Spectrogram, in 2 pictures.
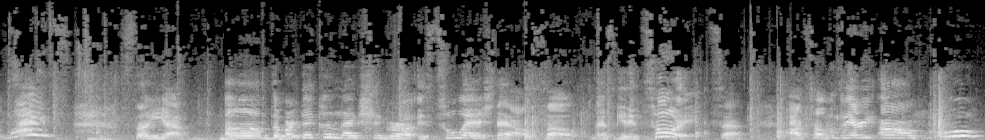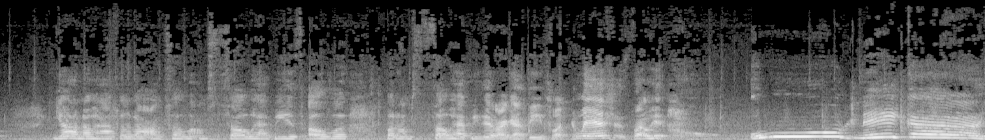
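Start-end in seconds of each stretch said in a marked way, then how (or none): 0.1-0.6 high, loud disbelieving shout; shocked shout. Retold or imitated. Vlogger retelling her shock at the surprise note, shouting. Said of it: "I'm like". 17.4-19.7 loud, high squeal of delight; excited squeal. Real, not acted. Vlogger thrilled by her friend's birthday lashes, squealing.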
